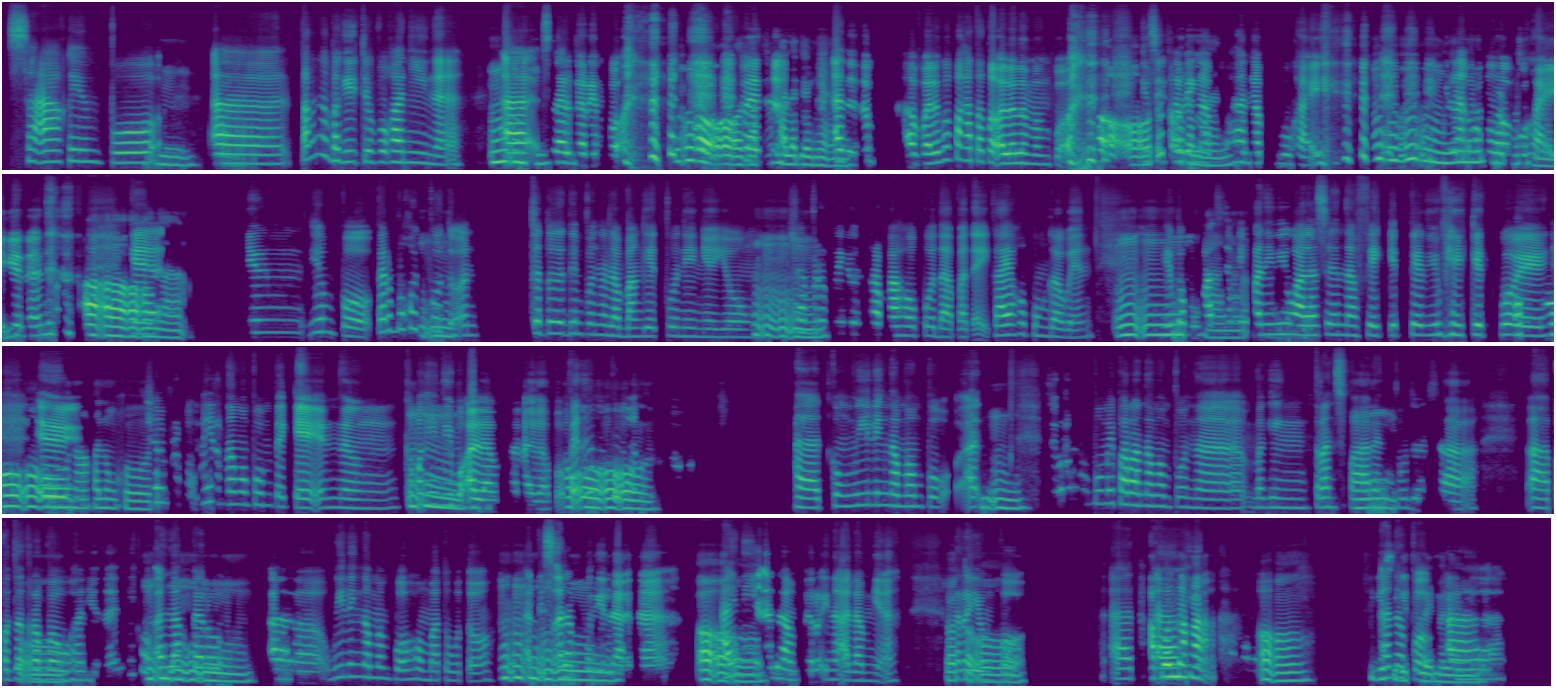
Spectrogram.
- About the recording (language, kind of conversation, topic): Filipino, unstructured, Paano mo hinahanap ang trabahong talagang angkop para sa iyo?
- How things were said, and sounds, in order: static; laugh; laugh; laugh; laugh; tapping; other background noise; in English: "Fake it 'till you make it"; chuckle; distorted speech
